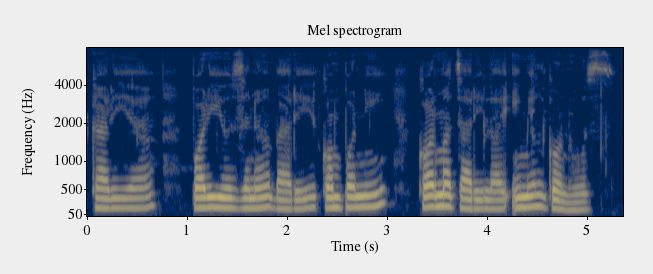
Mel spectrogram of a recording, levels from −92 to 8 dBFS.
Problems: none marked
